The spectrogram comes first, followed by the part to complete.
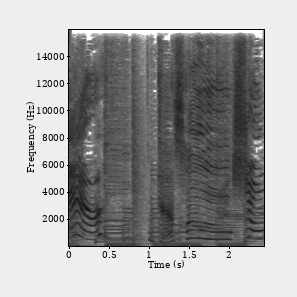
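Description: Children's song backing music with a steady beat, with cartoon character voices singing short lines over it: a swooping line near the start and a long held note in the second half.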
